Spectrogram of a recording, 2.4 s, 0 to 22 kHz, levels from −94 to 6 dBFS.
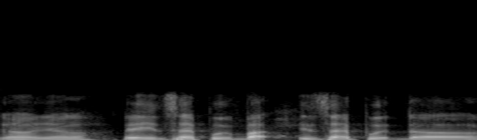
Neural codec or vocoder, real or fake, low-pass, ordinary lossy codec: none; real; 7.2 kHz; Opus, 32 kbps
